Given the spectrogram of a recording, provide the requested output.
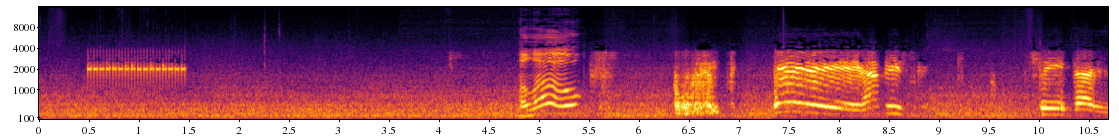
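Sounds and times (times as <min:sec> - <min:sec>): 
low steady rumble: 0:00.0 - 0:10.6
telephone ringing with electronic trill: 0:00.5 - 0:01.5
speech: 0:04.8 - 0:05.8, 0:06.4 - 0:08.8, 0:10.0 - 0:10.6.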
